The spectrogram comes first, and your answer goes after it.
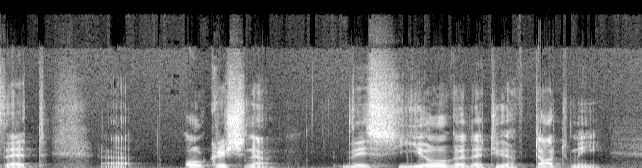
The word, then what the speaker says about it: yoga: correct pronunciation would be yoga not a yoga in Hindi you would say yog in Bengali yog but never yoga so what is this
